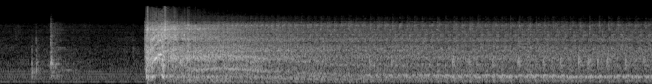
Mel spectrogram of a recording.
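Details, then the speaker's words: Hero Pleasure scooter, spark plug cleaned, mixture screw turned fully clockwise and idle screw raised clockwise so it will start: catches at once and holds a fast, even idle, running lean with raised idle before mixture setting. "अब इस condition में गाड़ी चालू नहीं होगी हमारी तो इसलिए हमें थोड़ा सा इस ये जो फिक्स एक्सलरेटर है इसको भी थोड़ा सा क्लॉक वाइज घुमाना होगा ताकि एक्सलरेटर बढ़ जाए"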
